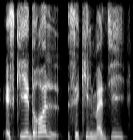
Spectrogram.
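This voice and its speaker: A woman's voice: a little high, normal speed, dry recording, clean studio sound. A woman from England telling her own life story as an interview guest. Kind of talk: personal testimony in an interview.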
